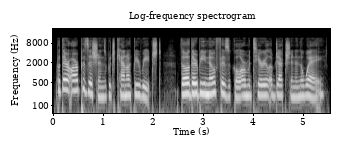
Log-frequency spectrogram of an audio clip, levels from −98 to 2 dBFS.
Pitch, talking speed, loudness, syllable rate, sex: 220 Hz, 205 wpm, -18 LUFS, 6.5 syllables/s, female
